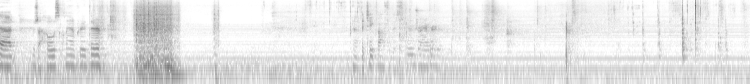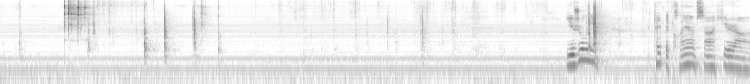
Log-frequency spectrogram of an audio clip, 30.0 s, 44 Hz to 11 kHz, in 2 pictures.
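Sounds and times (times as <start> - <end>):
low electrical hum: 0.0 - 30.0.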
